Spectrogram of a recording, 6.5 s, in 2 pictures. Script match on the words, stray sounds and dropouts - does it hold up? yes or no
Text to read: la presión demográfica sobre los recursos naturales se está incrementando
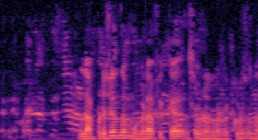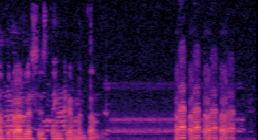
no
